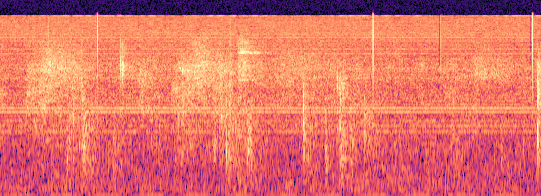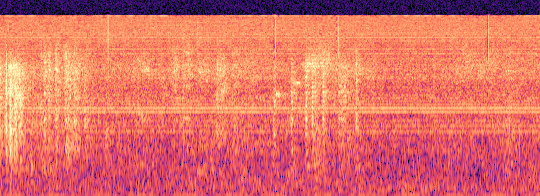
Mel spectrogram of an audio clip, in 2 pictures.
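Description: A crowd of children and adults murmurs and chatters quietly in a large echoing hall.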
